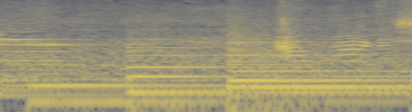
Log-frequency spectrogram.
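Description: Background music: held guitar-like chords that change about twice a second, with a short gliding high melody line about a second and a half in.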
